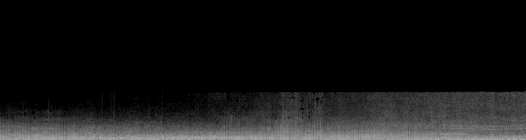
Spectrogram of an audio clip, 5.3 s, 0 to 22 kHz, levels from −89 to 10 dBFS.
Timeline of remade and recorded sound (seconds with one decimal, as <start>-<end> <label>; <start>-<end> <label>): 0.0-0.8 remade; 0.8-2.2 recorded; 2.2-4.4 remade; 4.4-5.3 recorded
